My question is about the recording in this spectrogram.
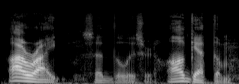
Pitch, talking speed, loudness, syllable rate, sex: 110 Hz, 200 wpm, -19 LUFS, 4.9 syllables/s, male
